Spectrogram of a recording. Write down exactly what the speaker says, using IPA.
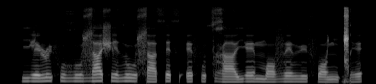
j i ɭ y f u ɣ u ɮ a ʃ i ð u ɬ a θ i θ ʔ e f u θ ɣ a j e m ɔ v e β y f ɔ ɲ ɡ͡ǁ e

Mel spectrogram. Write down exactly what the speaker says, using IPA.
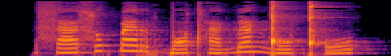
s æ˩˧ s o˦ k͡p æ˦ r ɡ͡b ɒ˩˧ tʰ æ˩˧ ɡ͡b æ˦ ŋ͡ǃ o˩˧ ǃʼ o˩˧

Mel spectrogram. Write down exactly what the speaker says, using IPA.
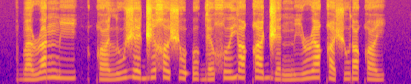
b a˩ ɹ a˥ ŋ͡m i˧ | qʷ ɛ˩ l u˧˥ ʒ ɛ˧ d͡ʒ i˥ χ ɤ˧ ʃ o˧ ʔ o˩ ɡ ɛ˩˧ χʷ i˧˥ j ɤ˧˥ q e˧˥ d͡ʒ ɛ˩ ŋ͡m i˩˧ ɹ ɛ˥ q e˩ ʃ u˧ ɾ o˧ qʷ i˩

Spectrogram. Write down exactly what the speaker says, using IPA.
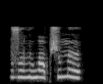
z o l u w ɑ p ʃ u n̪ ə

